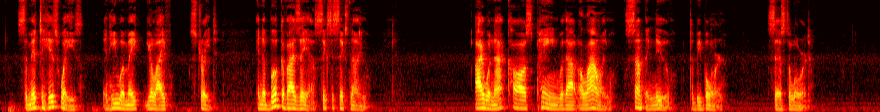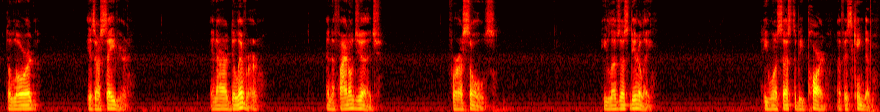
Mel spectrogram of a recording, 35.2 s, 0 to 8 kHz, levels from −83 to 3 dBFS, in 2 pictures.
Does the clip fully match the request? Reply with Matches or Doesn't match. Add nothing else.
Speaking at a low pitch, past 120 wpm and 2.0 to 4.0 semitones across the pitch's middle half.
Doesn't match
